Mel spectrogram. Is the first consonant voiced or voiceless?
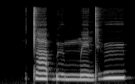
voiceless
